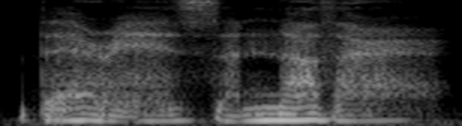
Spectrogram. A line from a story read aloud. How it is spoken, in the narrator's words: they whispered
